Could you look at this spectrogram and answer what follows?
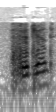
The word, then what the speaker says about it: SIGINT: For the document I'm referring to is, I think it's pronounced SIGINT, S-I-G-I-N-T.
